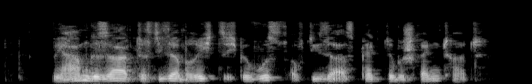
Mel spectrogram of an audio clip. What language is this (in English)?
German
